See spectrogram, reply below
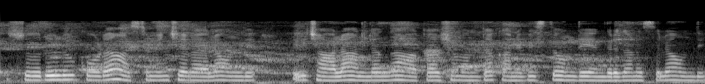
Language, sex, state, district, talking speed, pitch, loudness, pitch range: Telugu, female, Andhra Pradesh, Visakhapatnam, 120 wpm, 195 Hz, -16 LUFS, 185-200 Hz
